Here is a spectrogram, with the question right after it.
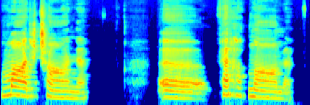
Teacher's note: anədə A, namədə A, yanədə A saitləri uzun tələffüz olunur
